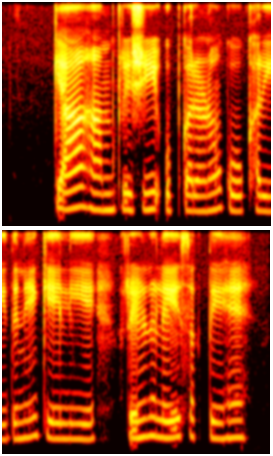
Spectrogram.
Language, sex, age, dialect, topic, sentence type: Hindi, female, 18-24, Garhwali, agriculture, question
